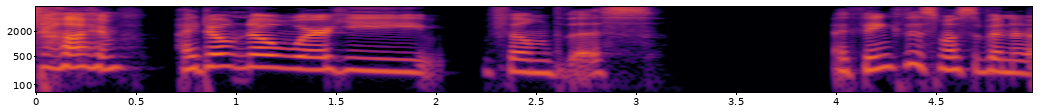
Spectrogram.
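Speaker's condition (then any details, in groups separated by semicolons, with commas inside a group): No condition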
